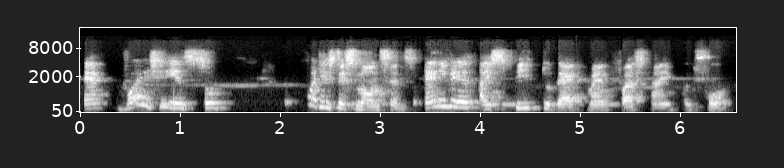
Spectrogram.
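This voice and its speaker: A middle-aged man with a Pakistani accent telling a personal story as an interview guest, in halting phrases with repetitions. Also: high-pitched, very animated, a bit bright, highs cut off, slight background noise.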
